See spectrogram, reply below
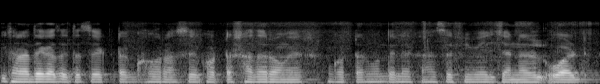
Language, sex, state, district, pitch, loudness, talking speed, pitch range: Bengali, male, Tripura, West Tripura, 115 Hz, -20 LUFS, 170 wpm, 110-120 Hz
